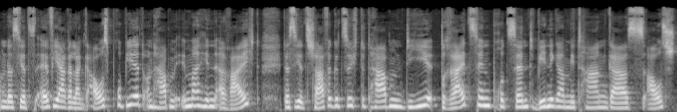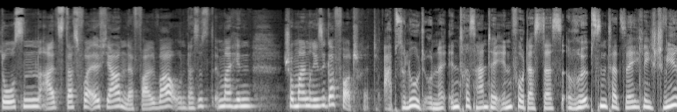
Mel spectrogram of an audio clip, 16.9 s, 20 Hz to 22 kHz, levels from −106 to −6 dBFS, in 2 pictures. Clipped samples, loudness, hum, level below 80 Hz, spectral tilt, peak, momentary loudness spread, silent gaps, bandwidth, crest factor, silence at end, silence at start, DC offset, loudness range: under 0.1%; -21 LUFS; none; -60 dBFS; -4.5 dB/octave; -6 dBFS; 6 LU; none; 17 kHz; 16 dB; 0 s; 0 s; under 0.1%; 2 LU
